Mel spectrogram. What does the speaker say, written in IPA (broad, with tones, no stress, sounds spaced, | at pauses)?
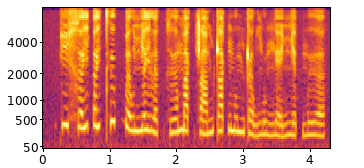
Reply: k i˧ x ə˧˥ j ʔ ə˧˥ j t̪ʰ ɨ˦˥ p̚ ɓ ə˧ w ɲ ə˧ j l ə˨˩ k̚ x ɨ˧˥ ə̯ m a˦˥ k̚ ʂ a˧˥ m ʈ a˦˥ k̚ m u˧ m ʈ ə˨˩˨ w ŋ u˨˩ ŋ e˨˩˨ ɲ e˨˩ p̚ m ɨ˨˩ ə̯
